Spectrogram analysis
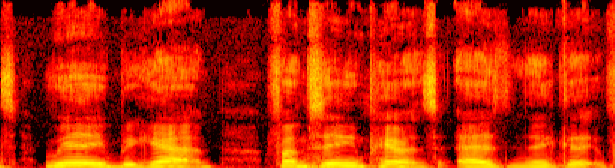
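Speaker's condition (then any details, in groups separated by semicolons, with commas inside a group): Motor neuron disease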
